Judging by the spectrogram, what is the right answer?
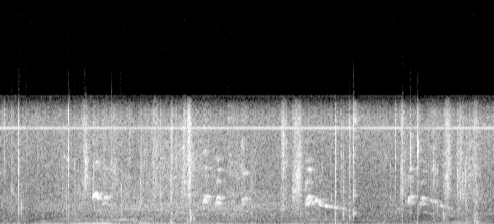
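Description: Pomeranian puppy giving about four short, high-pitched whines, some sliding down in pitch, with light clicks between them.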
